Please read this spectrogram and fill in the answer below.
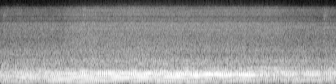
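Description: A quiet, steady low-pitched hum with faint background noise, easing slightly near the end.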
